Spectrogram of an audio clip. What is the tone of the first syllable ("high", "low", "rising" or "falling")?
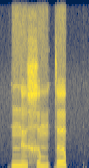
low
